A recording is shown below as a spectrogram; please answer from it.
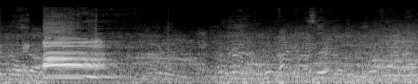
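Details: Sahiwal cattle at a cattle market on 19 December 2025, where a Tangail farmer buys a Sahiwal bull calf; one loud, brief harmonic moo of about half a second, then a low crowd murmur and faint calls from other cattle.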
